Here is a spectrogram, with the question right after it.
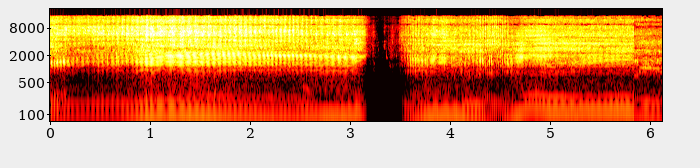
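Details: A wild killer whale named Luna, sociable with humans, imitates a boat engine underwater with a low, droning, motor-like hum that wavers in pitch, apparently trying to communicate.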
